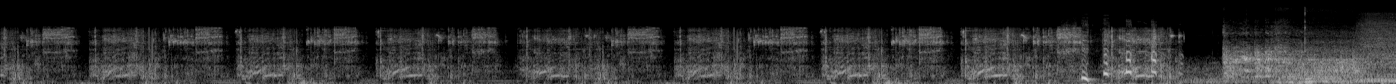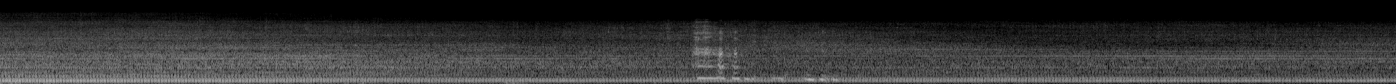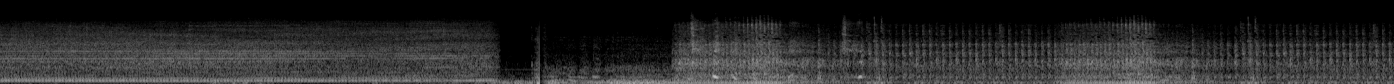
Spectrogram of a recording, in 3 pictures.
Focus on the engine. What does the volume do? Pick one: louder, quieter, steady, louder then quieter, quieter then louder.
louder then quieter.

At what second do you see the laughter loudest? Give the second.
11 s.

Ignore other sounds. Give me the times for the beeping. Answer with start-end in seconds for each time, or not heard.
not heard.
